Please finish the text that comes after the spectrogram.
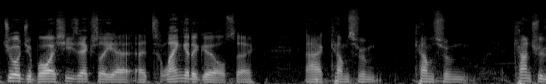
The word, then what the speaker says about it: Tallangatta: She's actually a Tallangatta girl, so comes from country Victoria. It's Tallangatta. I think Neil Macdonald struggled with that a little bit in the pronunciation from the first game.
